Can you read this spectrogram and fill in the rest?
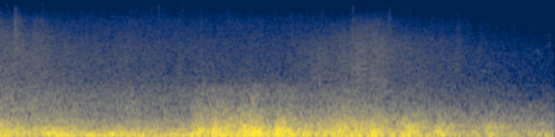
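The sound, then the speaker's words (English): A nighttime thunderstorm over a campsite, heard from inside tents, with heavy rain pouring down, wind, and deep, rolling thunder rumbling continuously, loud, with no voices. “The heavy rain, wind, thunder, and lightning were super loud inside the tents.”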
